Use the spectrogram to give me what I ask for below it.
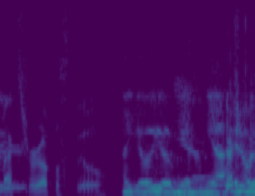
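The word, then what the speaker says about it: Yaoyao: That's Yo-Yo, how you Yo-Yo. pronounce it. That's really how you pronounce it.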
